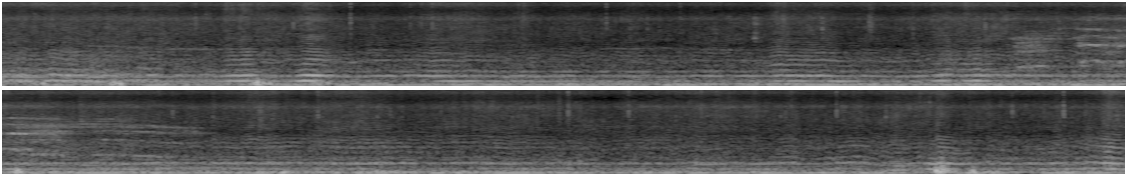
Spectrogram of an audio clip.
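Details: Honey bees bringing pollen home to build the nest at the start of spring; continuous low humming buzz from many bees, with faint bird chirps partway through.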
